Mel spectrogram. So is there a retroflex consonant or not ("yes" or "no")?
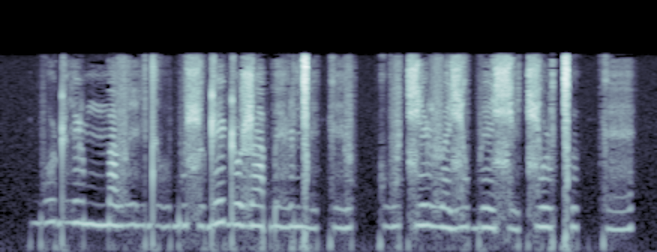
yes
